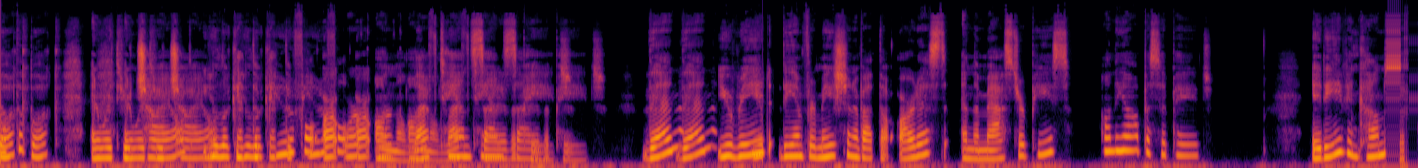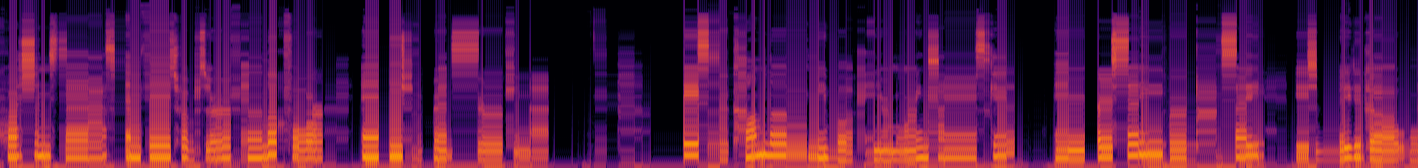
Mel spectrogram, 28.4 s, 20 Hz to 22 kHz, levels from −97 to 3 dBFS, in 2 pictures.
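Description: A doubled audio track runs from the very start to 7.62 s, already under way when the clip opens. A second full-band copy of the speech trails the original by roughly 300 ms at about 5 dB lower, with no reverberant tail or room colouring, so each syllable gets a flat, distinct slapback echo. It is likely caused by the same signal being captured again through a slower path, or by two out-of-step copies left in an edit. At 7.62 s the copy stops abruptly.

Robotic sound from repeated short buffers sets in at 13.88 s and continues to 28.36 s. The voice becomes a rigid, metallic buzz pitched at 50 Hz, which still loosely tracks the syllables. The likely cause is audio arriving too infrequently, so the software keeps replaying the most recent 20 ms chunk while the real signal in between is discarded. That repetition rate of one over 20 ms produces the fixed 50 Hz tone, and most of the audio in this stretch is repeated rather than new.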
